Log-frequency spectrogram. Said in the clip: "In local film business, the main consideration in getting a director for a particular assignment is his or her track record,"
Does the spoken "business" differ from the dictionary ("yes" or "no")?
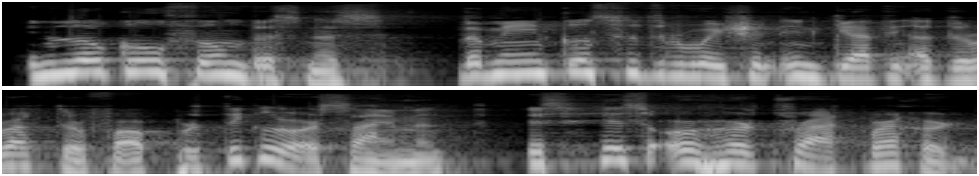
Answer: yes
